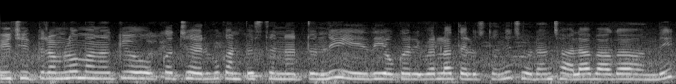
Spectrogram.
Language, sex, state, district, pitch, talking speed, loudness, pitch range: Telugu, female, Andhra Pradesh, Anantapur, 255 Hz, 150 wpm, -14 LUFS, 245-275 Hz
